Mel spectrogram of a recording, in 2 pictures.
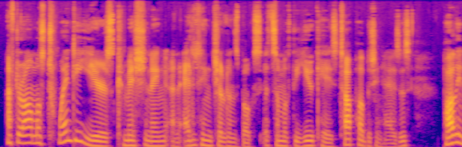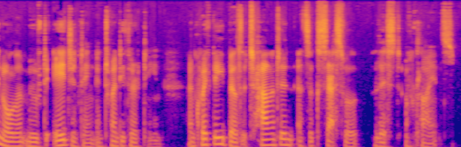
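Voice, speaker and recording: An Irish-accented man hosts a podcast in a slightly low voice. He presents and interviews conversationally, with very little room sound around him. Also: dry recording, studio quality.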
